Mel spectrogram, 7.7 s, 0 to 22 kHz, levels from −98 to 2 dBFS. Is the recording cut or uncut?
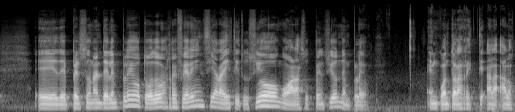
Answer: cut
